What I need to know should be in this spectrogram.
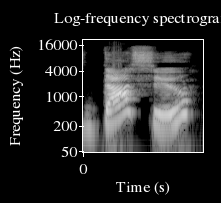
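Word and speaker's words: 出す: right after it okay you can also pronounce this dasu if you see a su after it you know automatically this is pronounced da not de this is deru dasu means to take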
